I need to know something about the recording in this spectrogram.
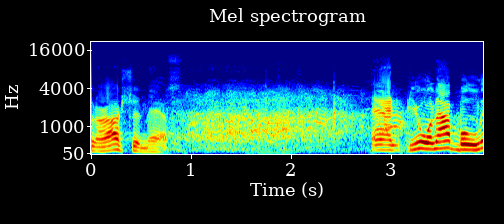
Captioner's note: laughter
